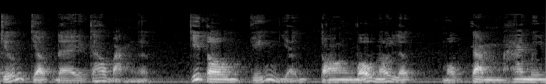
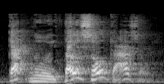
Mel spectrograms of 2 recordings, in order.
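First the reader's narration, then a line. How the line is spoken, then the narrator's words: Loud shout. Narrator (Vietnamese): Chí Tôn quát lớn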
